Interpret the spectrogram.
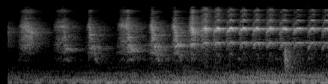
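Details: Long-tailed shrike singing actively outdoors: a quick series of scratchy high chirps, about four per second, then a thin, steady, very high whistled note held for over a second over a faint low rumble.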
